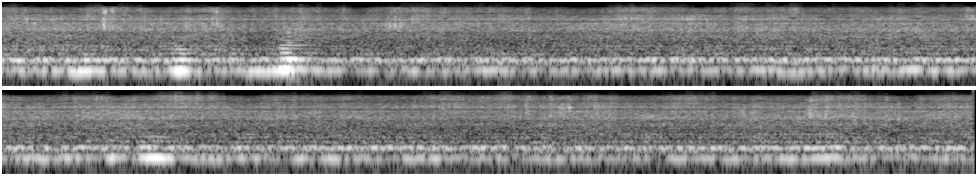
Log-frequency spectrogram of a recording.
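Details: Steady hum of a honey bee colony in its hive: a thick, continuous low drone with brief louder surges near the first second, otherwise even and unbroken.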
